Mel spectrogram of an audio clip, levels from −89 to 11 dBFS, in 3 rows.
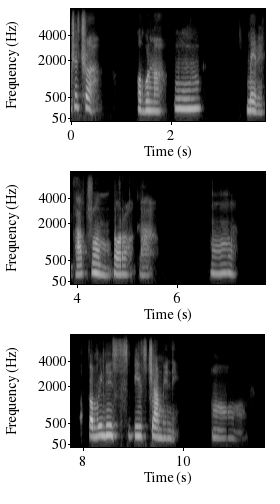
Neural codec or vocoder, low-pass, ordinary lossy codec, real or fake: codec, 16 kHz, 0.8 kbps, ZipCodec; none; none; fake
